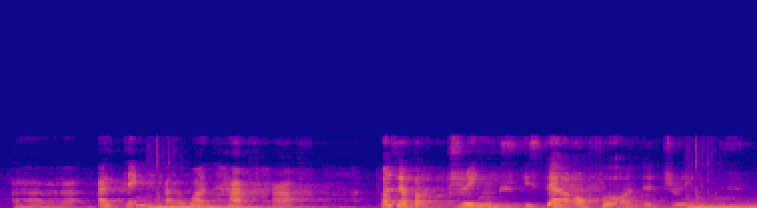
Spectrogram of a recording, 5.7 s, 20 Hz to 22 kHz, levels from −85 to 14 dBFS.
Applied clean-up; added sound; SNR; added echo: none; Explosion; -3 dB; reverberation time 1.3 s.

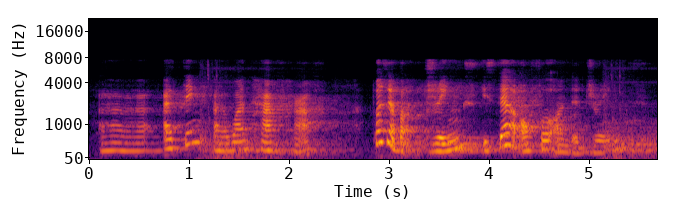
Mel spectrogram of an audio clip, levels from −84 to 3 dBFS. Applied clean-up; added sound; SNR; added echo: neural separator model SepFormer DNS4.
